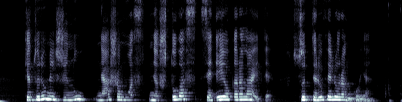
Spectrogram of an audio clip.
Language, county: Lithuanian, Šiauliai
